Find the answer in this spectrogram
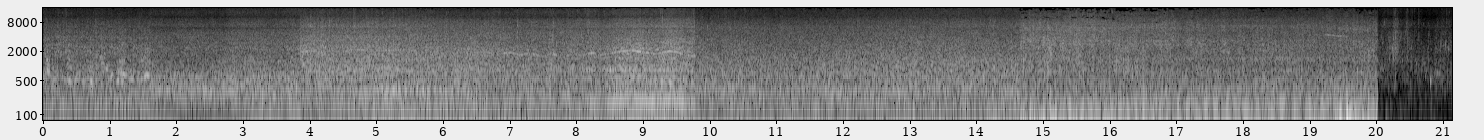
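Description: Outdoor sound from several shots cut together, with the background changing abruptly every few seconds: a car engine running, people's voices, and a low rumble in the last few seconds.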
